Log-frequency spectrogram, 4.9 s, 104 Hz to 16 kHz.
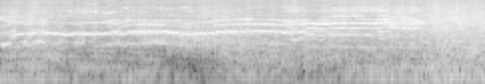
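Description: A long, piercing scream from an episode of the 2003 Teenage Mutant Ninja Turtles cartoon, a sustained wavering cry that runs for several seconds, loud and close over a dense, noisy soundtrack.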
